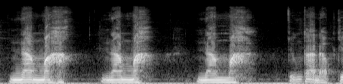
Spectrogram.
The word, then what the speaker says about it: Namah: Cái chữ Namah này chúng ta đọc là Namah, Namah, Namah.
